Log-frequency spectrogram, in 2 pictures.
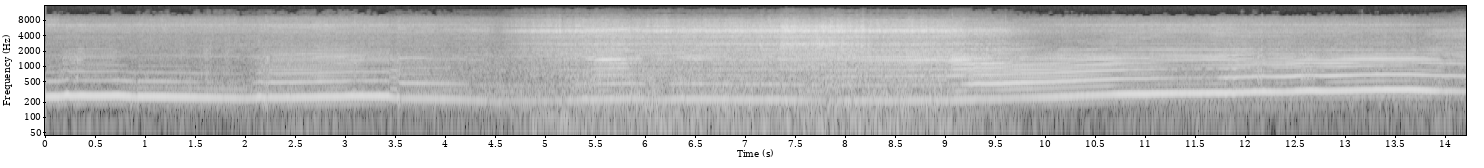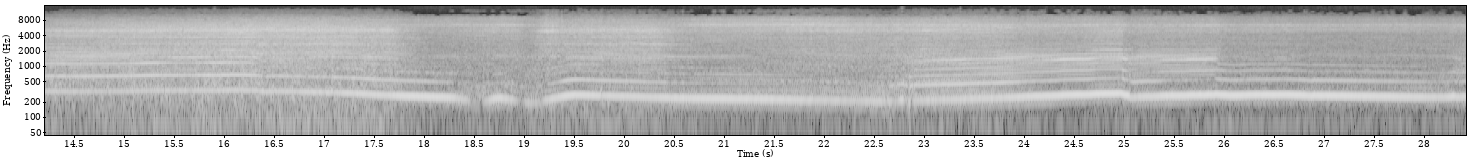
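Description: Kawasaki ZX-10R inline-four sport bike engine running hard at high revs on track, its pitch rising on the straights and falling into corners, with a sudden dip and quick recovery about two-thirds through. Wind rush runs under the engine note.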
